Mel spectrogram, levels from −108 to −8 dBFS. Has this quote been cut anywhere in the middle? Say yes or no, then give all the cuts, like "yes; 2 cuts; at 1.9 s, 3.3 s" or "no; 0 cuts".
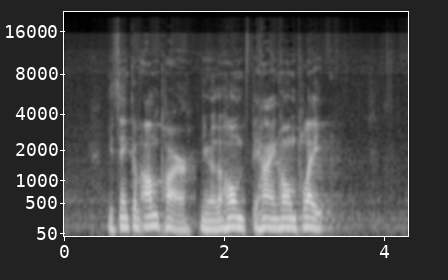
yes; 3 cuts; at 0.9 s, 1.6 s, 2.3 s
